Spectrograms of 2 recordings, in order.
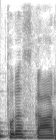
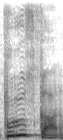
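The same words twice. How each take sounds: First: पुरस्कार said "pu-ras-kaar", a in the second syllable; correct pronunciation. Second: पुरस्कार said "pu-rus-kaar", u in the second syllable; high-pitched पुरस्कार with "rus" in the middle; wrong pronunciation. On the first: Teacher correcting students, "puraskaar" for पुरस्कार. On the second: Teacher reading out the misspelling, high "puruskaar" for पुरस्कार. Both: Shown as a demonstration. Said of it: "पुरस्कार होता है".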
